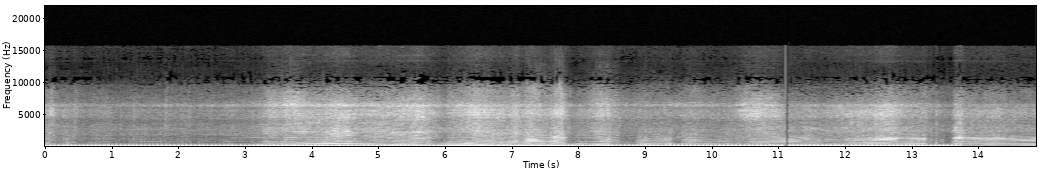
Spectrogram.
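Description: Enduro dirt bike engine heard from on board, running at low revs with the pitch wavering as the throttle is worked. About fourteen seconds in the throttle closes and the engine drops to a lower, uneven run.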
